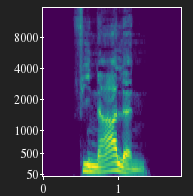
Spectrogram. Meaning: dative plural of Finale
- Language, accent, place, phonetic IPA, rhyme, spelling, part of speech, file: German, Germany, Berlin, [fiˈnaːlən], -aːlən, Finalen, noun, De-Finalen.ogg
